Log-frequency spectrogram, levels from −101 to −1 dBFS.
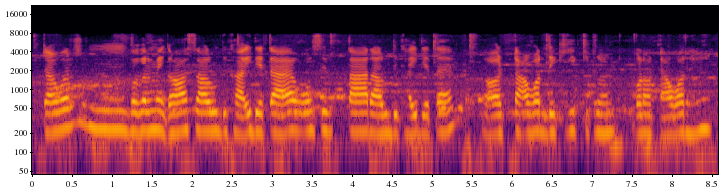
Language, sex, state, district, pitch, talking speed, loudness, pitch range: Maithili, female, Bihar, Supaul, 210 Hz, 160 wpm, -23 LUFS, 200-220 Hz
